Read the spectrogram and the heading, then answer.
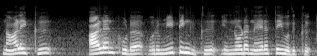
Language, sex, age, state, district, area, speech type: Tamil, female, 45-60, Tamil Nadu, Pudukkottai, rural, read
